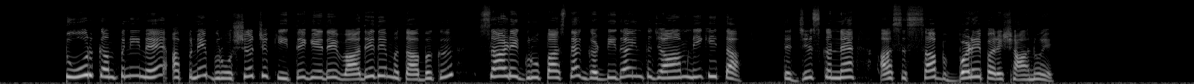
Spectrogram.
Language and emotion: Dogri, angry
